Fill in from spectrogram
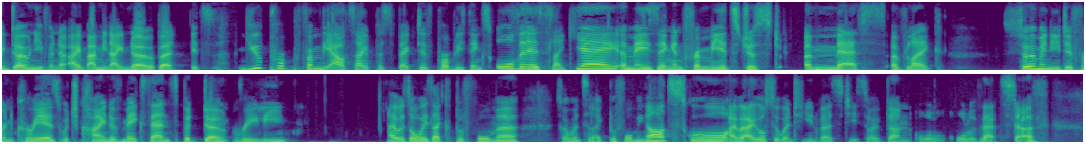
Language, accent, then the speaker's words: English; Switzerland; I was born English because my dad is English. I grew up in Switzerland. I became Swiss when I was about 21. So that makes me half English, half Swiss. But I speak English and French 50-50 because I grew up in Switzerland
